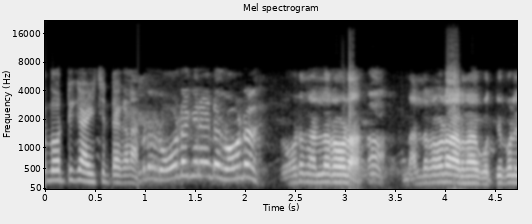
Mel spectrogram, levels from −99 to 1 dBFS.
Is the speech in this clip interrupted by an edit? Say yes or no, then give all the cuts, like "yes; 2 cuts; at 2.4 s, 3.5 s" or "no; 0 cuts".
yes; 1 cut; at 0.9 s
